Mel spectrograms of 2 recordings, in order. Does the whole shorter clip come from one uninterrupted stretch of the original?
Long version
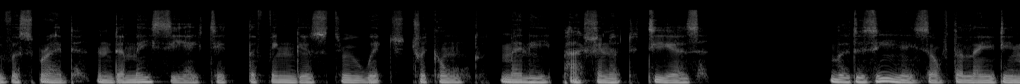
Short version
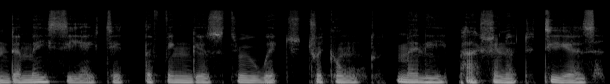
yes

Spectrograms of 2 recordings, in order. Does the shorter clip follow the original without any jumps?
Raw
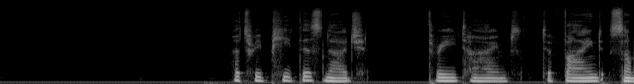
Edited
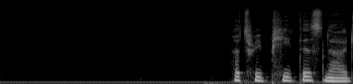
yes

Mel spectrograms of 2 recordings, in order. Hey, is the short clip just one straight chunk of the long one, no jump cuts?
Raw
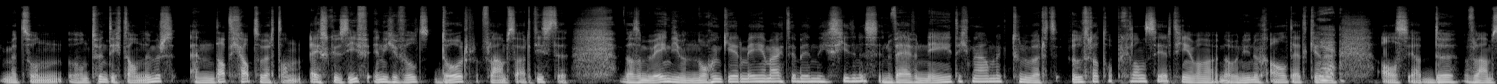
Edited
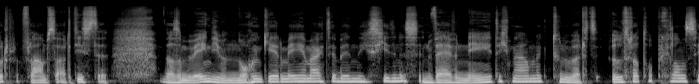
yes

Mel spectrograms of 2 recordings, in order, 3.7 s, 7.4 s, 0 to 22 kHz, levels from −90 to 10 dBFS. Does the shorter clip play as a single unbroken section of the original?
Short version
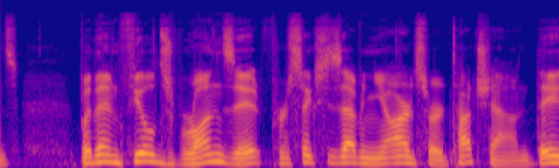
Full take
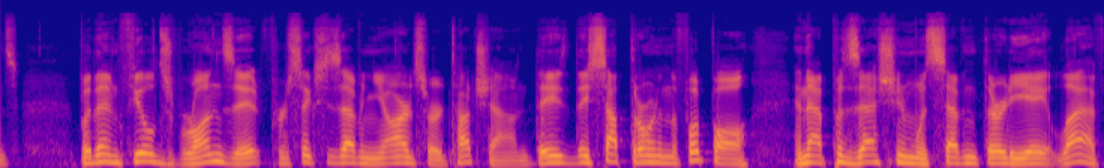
yes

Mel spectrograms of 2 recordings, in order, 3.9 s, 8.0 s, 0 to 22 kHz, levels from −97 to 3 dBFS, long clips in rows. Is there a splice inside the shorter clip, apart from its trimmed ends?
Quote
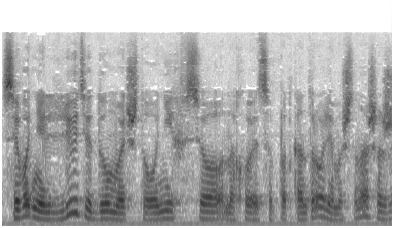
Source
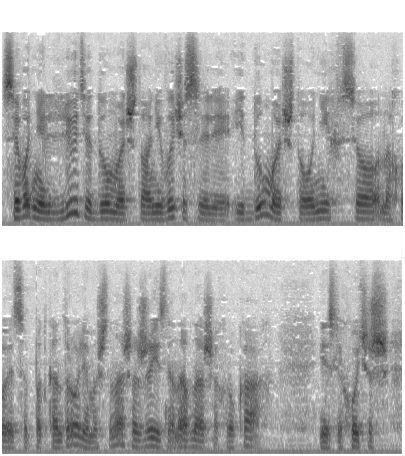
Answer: yes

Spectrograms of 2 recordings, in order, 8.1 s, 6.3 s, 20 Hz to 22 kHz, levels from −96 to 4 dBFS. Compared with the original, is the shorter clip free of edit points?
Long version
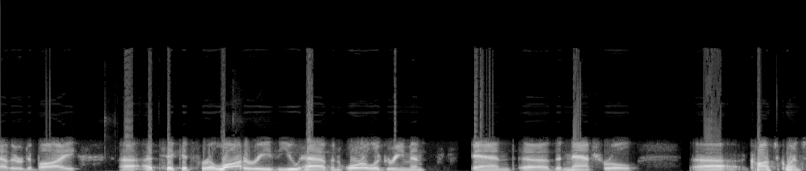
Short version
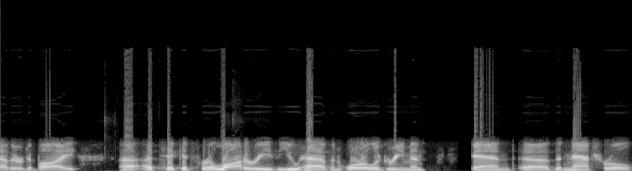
yes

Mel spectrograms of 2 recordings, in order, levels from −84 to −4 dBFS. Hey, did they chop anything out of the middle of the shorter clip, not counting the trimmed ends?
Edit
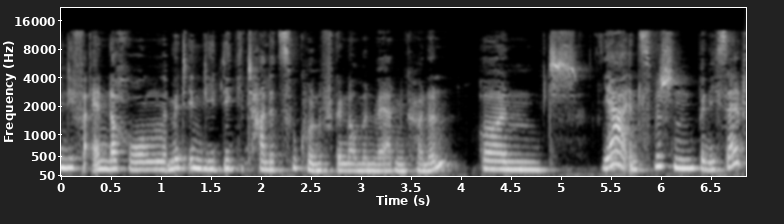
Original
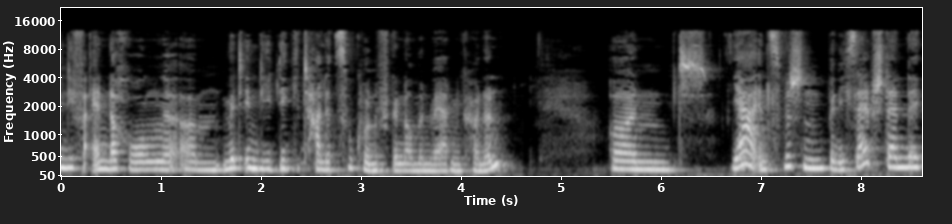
yes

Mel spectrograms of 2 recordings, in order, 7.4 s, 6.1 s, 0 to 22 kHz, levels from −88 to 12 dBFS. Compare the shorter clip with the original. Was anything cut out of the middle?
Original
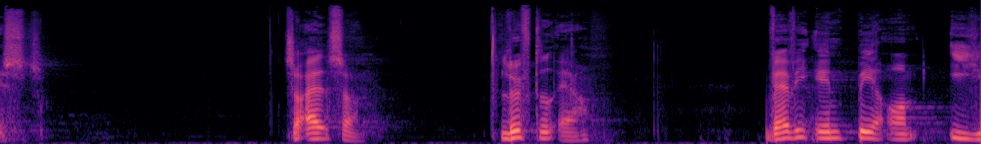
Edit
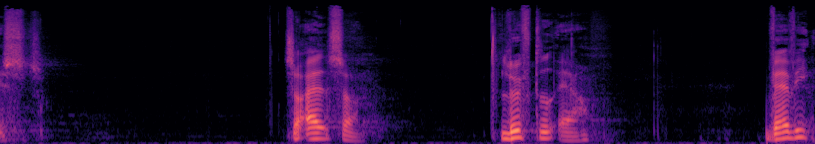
no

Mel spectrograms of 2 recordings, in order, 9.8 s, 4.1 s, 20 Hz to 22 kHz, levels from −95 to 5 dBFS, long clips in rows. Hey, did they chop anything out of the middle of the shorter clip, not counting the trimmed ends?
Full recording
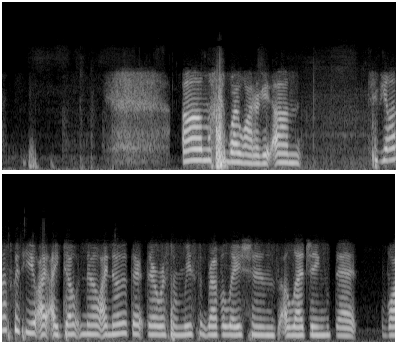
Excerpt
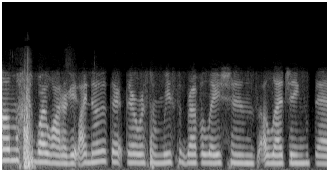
yes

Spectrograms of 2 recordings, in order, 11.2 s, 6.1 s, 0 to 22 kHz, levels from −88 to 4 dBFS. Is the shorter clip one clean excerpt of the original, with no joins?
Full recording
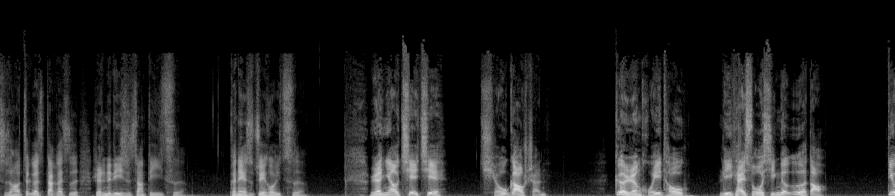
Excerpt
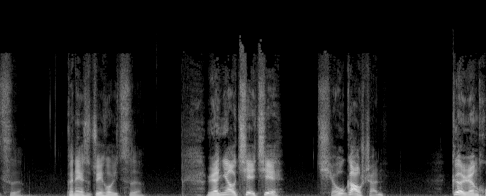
yes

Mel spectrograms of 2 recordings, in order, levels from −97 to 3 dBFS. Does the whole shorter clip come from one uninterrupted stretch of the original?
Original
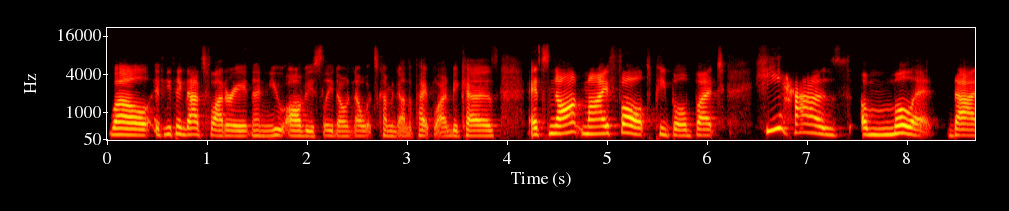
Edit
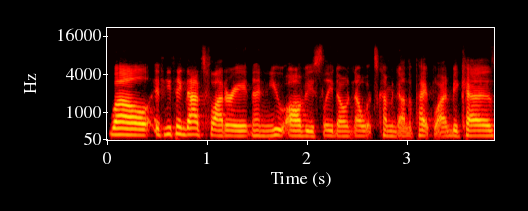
yes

